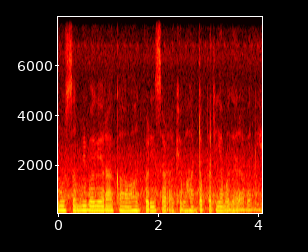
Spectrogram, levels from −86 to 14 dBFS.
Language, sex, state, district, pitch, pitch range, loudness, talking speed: Hindi, female, Punjab, Kapurthala, 180 Hz, 170-180 Hz, -18 LUFS, 115 wpm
